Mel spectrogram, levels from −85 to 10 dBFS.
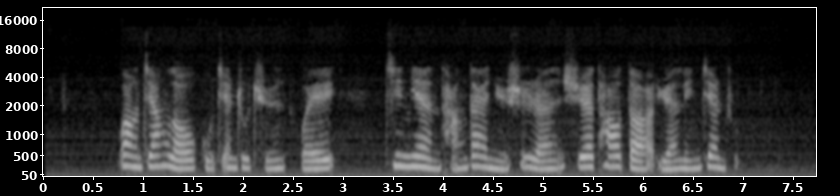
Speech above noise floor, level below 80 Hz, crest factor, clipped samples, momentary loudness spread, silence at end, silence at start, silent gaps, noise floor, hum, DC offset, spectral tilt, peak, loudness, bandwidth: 30 dB; -52 dBFS; 18 dB; under 0.1%; 6 LU; 0.8 s; 0.8 s; none; -54 dBFS; none; under 0.1%; -6.5 dB/octave; -8 dBFS; -25 LUFS; 14 kHz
